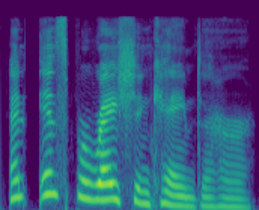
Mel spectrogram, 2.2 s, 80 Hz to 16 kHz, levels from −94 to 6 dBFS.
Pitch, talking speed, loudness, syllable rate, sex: 220 Hz, 140 wpm, -19 LUFS, 4.2 syllables/s, female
